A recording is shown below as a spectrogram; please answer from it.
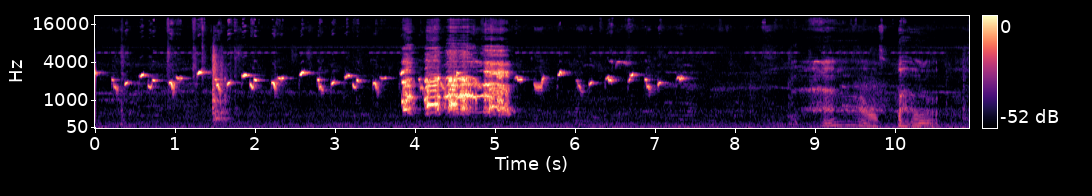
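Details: Yellow-vented bulbul of the Merapi type singing a long rapid ropel song: short chirped whistles near two kilohertz repeated several times a second, broken by a loud burst of noise midway and a rooster crowing near the end.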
